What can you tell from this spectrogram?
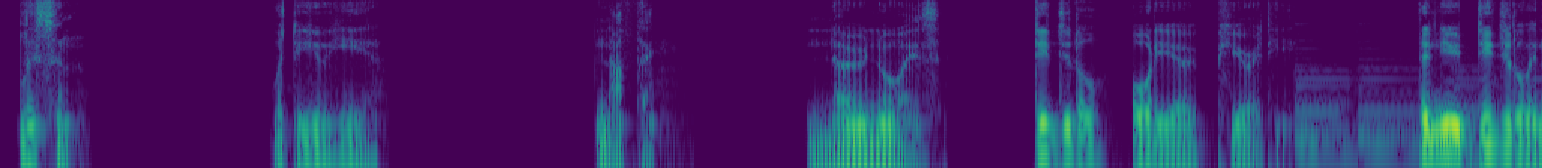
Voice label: Voice Over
